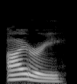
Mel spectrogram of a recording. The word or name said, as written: airi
